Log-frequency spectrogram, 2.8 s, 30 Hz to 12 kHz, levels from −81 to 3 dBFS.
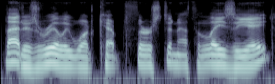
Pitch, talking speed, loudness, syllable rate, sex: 115 Hz, 220 wpm, -19 LUFS, 4.9 syllables/s, male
